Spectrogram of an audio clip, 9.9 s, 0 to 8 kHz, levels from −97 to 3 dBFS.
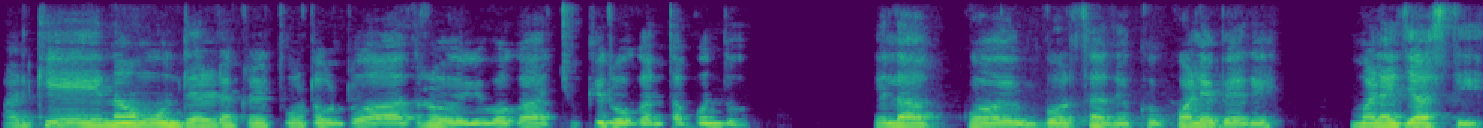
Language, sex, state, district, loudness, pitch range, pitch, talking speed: Kannada, female, Karnataka, Shimoga, -19 LUFS, 170-185 Hz, 175 Hz, 110 wpm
